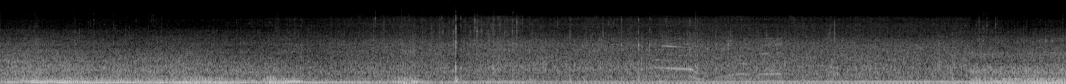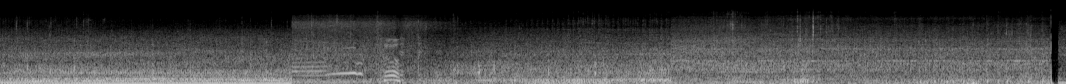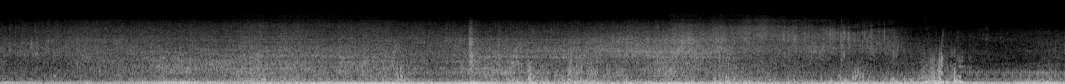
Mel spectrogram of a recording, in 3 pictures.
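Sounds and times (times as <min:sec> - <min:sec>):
off-road vehicle engines rumbling: 0:00.0 - 0:31.9
vehicle driving on muddy track: 0:00.0 - 0:31.9.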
